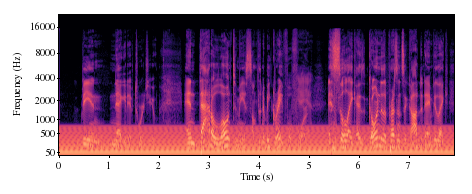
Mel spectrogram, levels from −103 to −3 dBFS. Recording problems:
electrical hum; loud; throughout; 60 Hz, 7 dB below the speech

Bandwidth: 15 kHz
